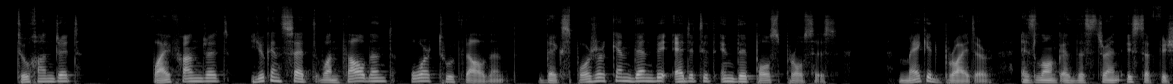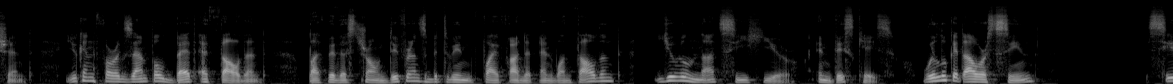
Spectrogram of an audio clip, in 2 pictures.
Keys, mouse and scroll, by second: 6.8 click, 7.0 click, 9.7 click, 15.7 right click, 15.8 click.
